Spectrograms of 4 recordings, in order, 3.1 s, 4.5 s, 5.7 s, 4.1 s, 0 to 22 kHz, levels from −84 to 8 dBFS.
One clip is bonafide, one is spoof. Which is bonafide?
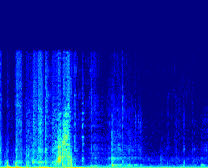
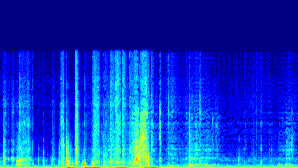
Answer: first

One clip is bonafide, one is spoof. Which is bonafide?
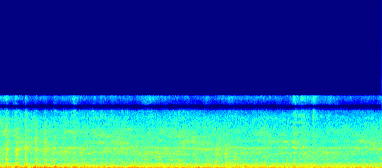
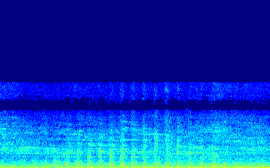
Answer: second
